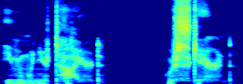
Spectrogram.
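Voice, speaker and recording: A man voicing a weary, devoted male vampire prince in a soft, intimate whisper, speaking in slow, halting, heartfelt confessions. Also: no echo. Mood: tender, hushed. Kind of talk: whispered audio roleplay.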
